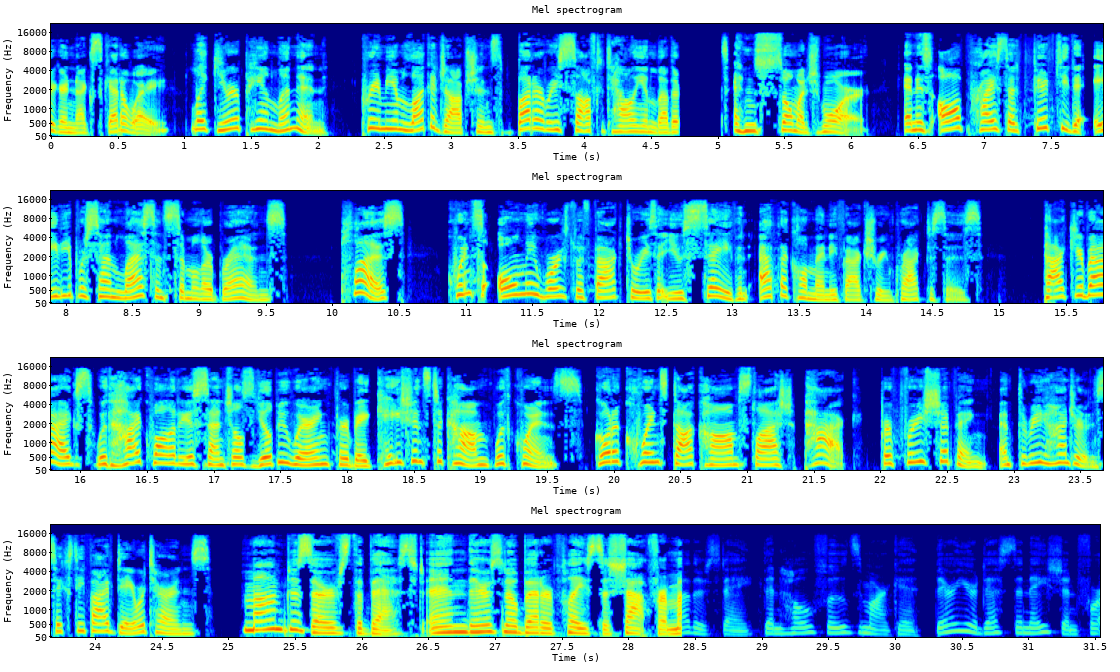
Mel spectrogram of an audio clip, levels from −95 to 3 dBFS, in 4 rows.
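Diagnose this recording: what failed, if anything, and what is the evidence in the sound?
Digital broadcast dropout, 4.70 to 5.06 s, at the reception and decoding stage. The speech quickly fades over about 20 ms into 320 ms of silence, then resumes further along. This fits ten corrupted frames of about 32 ms each that the receiver muted, discarding their content.

Audio dropout to a faint residue, from 28.40 s to the end, at the analogue wiring stage. The speech drops abruptly, leaving only a faint trace roughly 30 dB below normal level. The likely cause is a broken source connection while the downstream path stayed live.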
